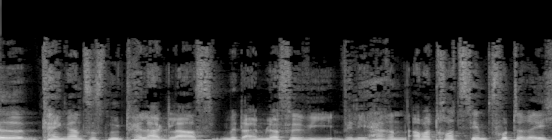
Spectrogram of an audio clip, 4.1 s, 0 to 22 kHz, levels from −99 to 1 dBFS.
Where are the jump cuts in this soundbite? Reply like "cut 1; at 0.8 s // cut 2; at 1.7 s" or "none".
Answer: none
